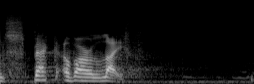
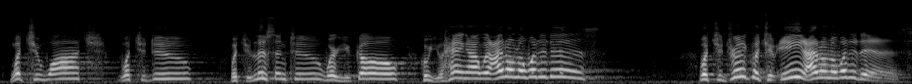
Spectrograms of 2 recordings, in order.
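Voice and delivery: rising preaching; 7 semitones higher, 6 dB louder than usual. Acted. Preaching at full force.

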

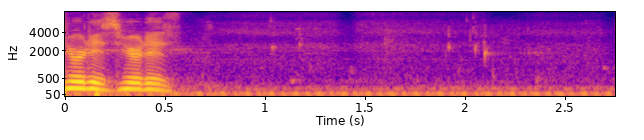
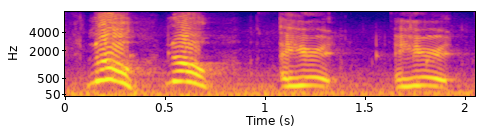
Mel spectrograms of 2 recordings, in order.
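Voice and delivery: loud, high cries of alarm; panicked shouting; 8 semitones higher, 6 dB louder than usual. Real, not acted. Player hears the monster, panicked shouting. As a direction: yell in real panic. Sudden threat heard in game.

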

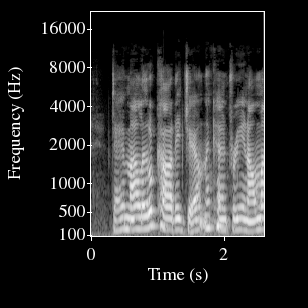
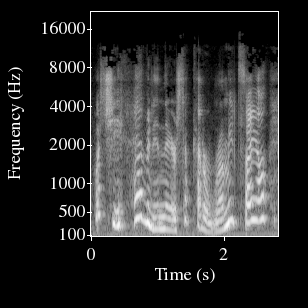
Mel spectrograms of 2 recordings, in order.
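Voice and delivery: mock-exasperated, a lot higher; exasperated workmen; 8 semitones higher than usual. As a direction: play the workers, amazed at the clutter. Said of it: "I'm sure they're going".

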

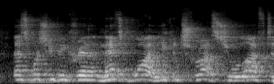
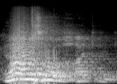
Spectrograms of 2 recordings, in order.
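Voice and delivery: a sniffy, put-on voice, louder; mock bored churchgoer; 3 semitones lower, 6 dB louder, slower than usual. Preacher mocking pew-sitters who call worship hype, in a sniffy voice. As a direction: send up the unimpressed churchgoer. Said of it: "then they come to church and like".

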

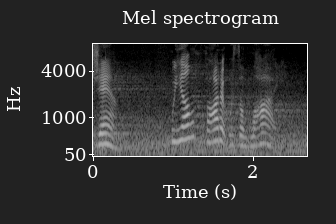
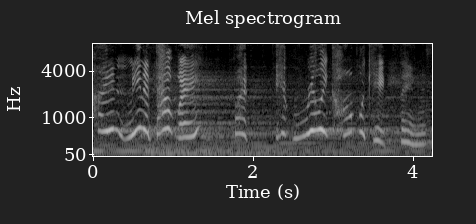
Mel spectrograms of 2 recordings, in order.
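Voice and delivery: high, hurried-to-placate protest; back-pedal in a raised pitch; flustered defence; 7 semitones higher than usual. Acted. Denying she finds demons shameful, flustered.

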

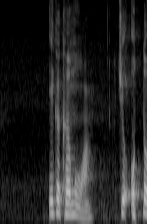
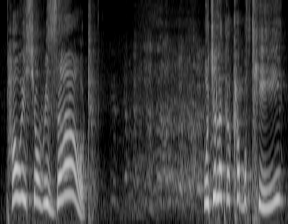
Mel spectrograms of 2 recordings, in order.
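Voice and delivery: put-on much higher, slow, sweet old lady voice; British lecturer; 6 dB louder, slower than usual. Elderly lecturer greets anxious student, high sweet English voice. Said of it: "英国人很喜欢讲这样啊".

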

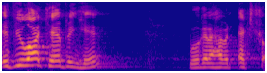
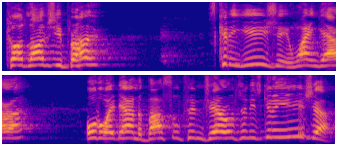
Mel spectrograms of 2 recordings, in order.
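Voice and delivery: high, loud Australian preaching voice; Aussie preacher; 7 semitones higher, 6 dB louder than usual. Shown as a demonstration. Showing Australian accents fail at preaching, loud Aussie accent.

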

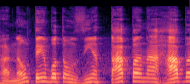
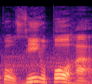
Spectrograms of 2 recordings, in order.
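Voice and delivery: usual speaking voice

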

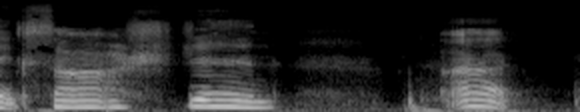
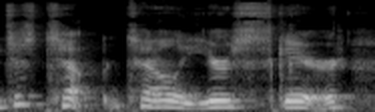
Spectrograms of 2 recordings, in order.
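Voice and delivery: normal talking voice

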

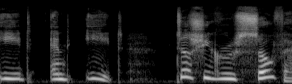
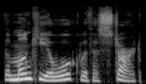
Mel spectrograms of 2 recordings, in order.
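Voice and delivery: ordinary delivery, nothing marked

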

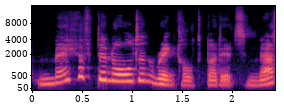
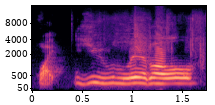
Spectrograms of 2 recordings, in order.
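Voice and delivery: louder, cut-off angry snap; angry outburst; 7 dB louder than usual. A narrator's reading. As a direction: lunge at your sister with it. Brother turns on his sister.

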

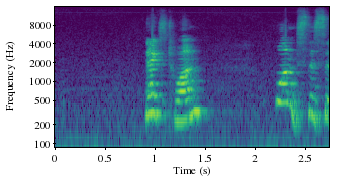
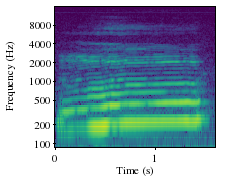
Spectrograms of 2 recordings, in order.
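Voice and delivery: cow moo. Shown as a demonstration. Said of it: "Jersey cow".

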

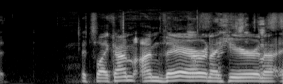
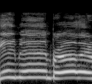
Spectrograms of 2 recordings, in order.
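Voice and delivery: mock congregant; 11 semitones higher, 3 dB louder than usual. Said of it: "some guys are like".

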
